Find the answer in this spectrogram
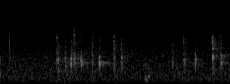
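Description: Faint computer keyboard keystrokes: a light, irregular patter of key taps as a word is erased and another typed, more of them in the second half.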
